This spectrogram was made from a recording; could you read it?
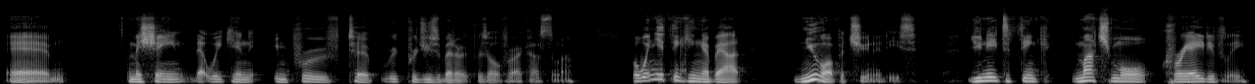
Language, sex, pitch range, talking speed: English, male, 115-145 Hz, 140 wpm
